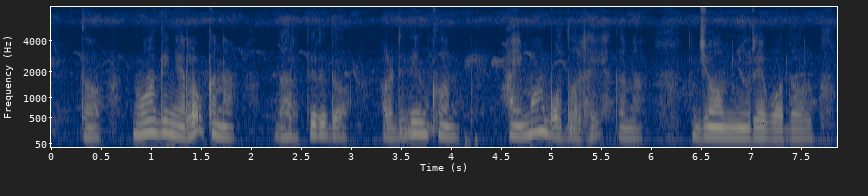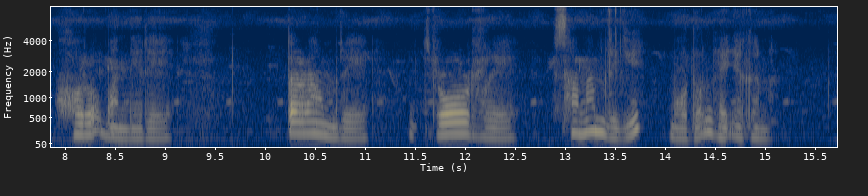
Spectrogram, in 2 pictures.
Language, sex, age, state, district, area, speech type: Santali, female, 45-60, West Bengal, Birbhum, rural, spontaneous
